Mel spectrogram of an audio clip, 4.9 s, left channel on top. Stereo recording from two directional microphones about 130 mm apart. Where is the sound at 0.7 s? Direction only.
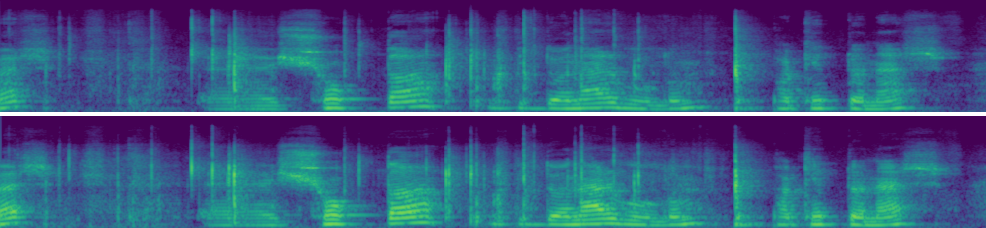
30° right (ahead or behind).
